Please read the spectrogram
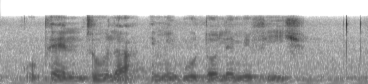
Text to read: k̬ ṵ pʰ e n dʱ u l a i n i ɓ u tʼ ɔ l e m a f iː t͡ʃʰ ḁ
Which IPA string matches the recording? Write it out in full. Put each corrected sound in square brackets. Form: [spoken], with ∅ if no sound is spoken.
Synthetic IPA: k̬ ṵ pʰ e n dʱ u l a i [m] i ɓ u tʼ ɔ l e m [i] f iː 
